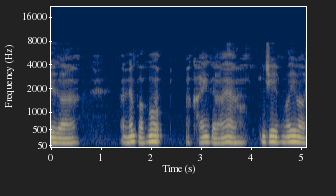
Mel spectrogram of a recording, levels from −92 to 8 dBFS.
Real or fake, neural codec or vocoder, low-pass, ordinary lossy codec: fake; codec, 16 kHz, 4 kbps, FunCodec, trained on LibriTTS, 50 frames a second; none; none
